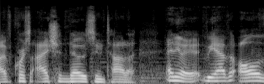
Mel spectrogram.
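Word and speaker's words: Zuntata: And we also have the one from Taito, pronounced Zuntada.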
